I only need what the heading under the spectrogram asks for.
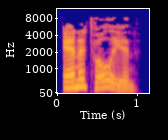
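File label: "anatolian", English, British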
